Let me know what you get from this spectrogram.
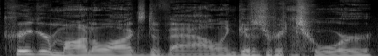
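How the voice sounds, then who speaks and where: A male podcast co-host talks through a film in loose, conversational style. His voice sits at a middling pitch. He swears a lot and sounds sarcastic and exasperated. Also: animated, moderate pace. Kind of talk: casual movie recap chat.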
